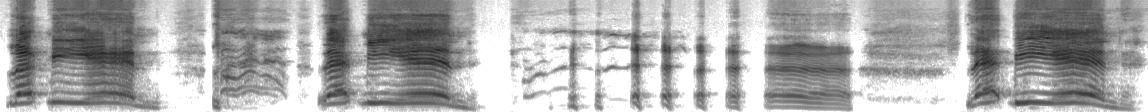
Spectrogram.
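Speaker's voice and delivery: high, slow eerie moan; spooky mock spirit; ghostly voice. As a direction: wail it like a ghost. Imitating Poltergeist voice, repeated.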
